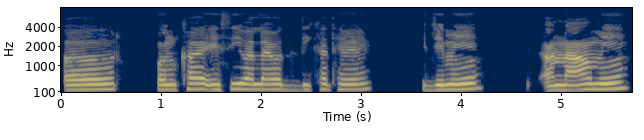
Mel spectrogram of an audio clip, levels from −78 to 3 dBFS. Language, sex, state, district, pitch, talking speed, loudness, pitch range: Chhattisgarhi, male, Chhattisgarh, Jashpur, 180 Hz, 115 wpm, -17 LUFS, 170-190 Hz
